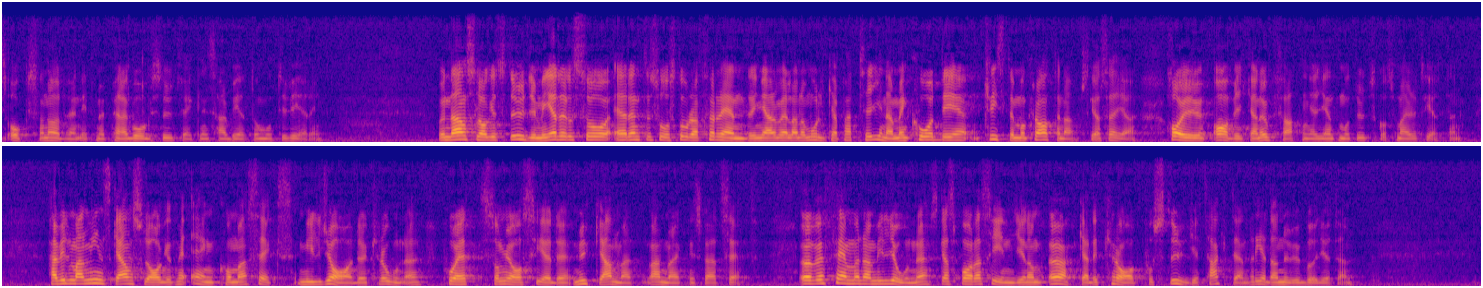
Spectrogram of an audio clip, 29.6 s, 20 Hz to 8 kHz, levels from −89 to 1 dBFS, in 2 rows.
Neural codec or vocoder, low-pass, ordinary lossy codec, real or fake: codec, 16 kHz, 16 kbps, FunCodec, trained on LibriTTS, 50 frames a second; 7.2 kHz; none; fake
